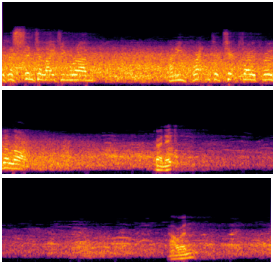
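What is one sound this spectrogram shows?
A large stadium crowd roars and cheers, then quiets.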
